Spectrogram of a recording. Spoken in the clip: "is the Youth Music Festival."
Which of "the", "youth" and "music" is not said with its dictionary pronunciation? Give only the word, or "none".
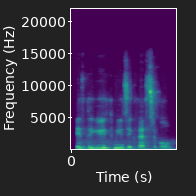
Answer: none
